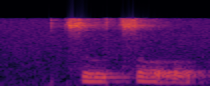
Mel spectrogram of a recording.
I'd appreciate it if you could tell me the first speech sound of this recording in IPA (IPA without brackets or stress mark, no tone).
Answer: t͡s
